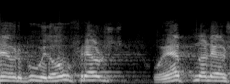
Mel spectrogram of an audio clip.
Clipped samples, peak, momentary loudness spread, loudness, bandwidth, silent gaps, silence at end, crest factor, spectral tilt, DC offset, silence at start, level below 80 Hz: under 0.1%; -4 dBFS; 8 LU; -18 LUFS; 8 kHz; none; 0 s; 14 dB; -7 dB/octave; under 0.1%; 0 s; -60 dBFS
